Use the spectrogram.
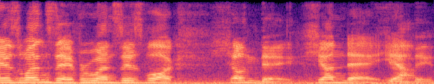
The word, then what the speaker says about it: Hyundai: So, what rhymes with Sunday? It is Hyundai.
